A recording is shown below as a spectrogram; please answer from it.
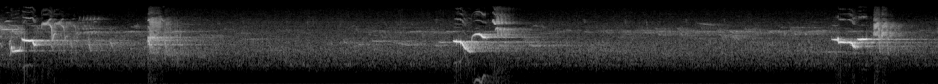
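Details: Siberian thrush calling: three short bursts of thin, sharp, high notes with quick downward-sweeping whistles, spaced about four seconds apart over a quiet background.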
